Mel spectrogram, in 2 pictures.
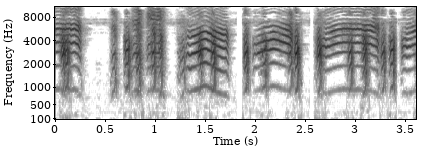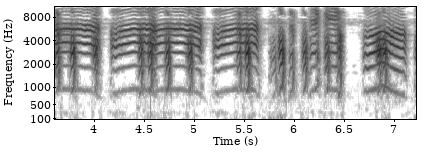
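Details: Lure call of the pied triller for bird trapping, busy and noisy: strident, buzzy chattering notes with rich overtones, some strongly bowed, running in near-continuous irregular bursts with short silences.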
